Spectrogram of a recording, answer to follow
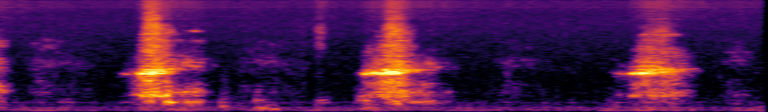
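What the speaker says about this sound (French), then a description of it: "Allez, soufflez bien." Forceful exhalations during a morning bootcamp core-hold exercise, three hard breathy bursts roughly a second and a half apart, close and fairly loud over a low background hum.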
